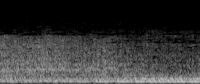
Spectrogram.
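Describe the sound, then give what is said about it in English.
A car engine drones steadily as the car pulls to the side of a rough road to let a column of lorries pass, giving a constant, fairly loud low rumble with no voices. “I shall pull over here into the side and let some of the lorries pass first.”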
